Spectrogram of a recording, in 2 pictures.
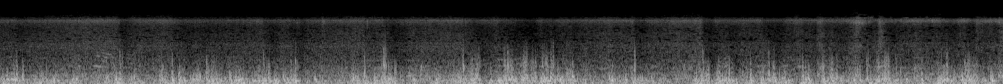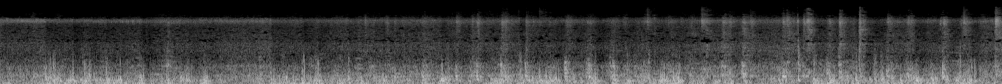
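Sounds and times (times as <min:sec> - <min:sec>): train wheels rumbling on rails: 0:00.0 - 0:20.0
clicking over rail joints: 0:12.7 - 0:20.0.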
